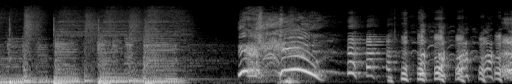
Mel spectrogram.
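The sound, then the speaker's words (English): A loud sneeze with a drawn-out voiced 'achoo' quality, preceded by a burst of noisy clatter and followed by a run of rhythmic, breathy laughter. “No, I'm on the record saying achoo. Convulsion. And to repay the favor to you, …, God bless you.”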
